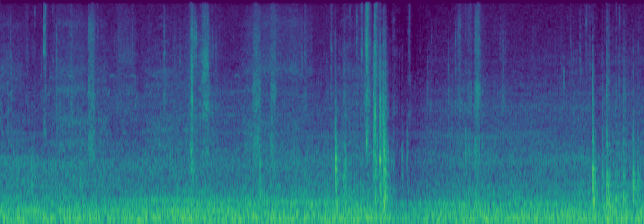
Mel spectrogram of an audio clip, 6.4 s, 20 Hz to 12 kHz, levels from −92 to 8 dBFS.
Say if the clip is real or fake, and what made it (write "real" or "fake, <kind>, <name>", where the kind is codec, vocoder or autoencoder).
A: real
